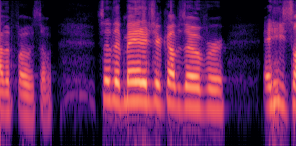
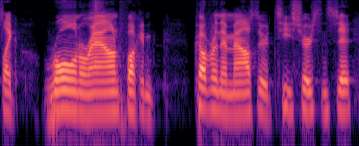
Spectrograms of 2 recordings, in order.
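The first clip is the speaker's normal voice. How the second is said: usual speaking voice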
